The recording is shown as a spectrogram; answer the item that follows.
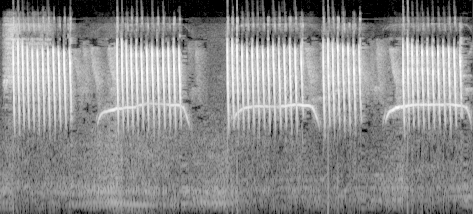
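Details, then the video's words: Bar-winged prinia (ciblek) giving its ngebren song: long dense rattles of very fast high ticks, repeated four times, with a smooth steady whistle beneath several rattles. "Suara ciblek ngebren"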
